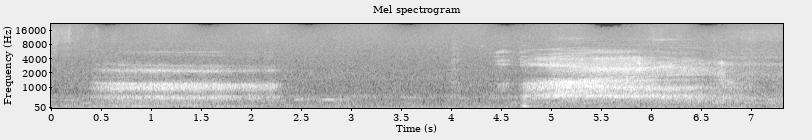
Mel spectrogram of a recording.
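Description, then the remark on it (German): Two long, breathy yawns made as part of a yawning and stretching exercise, the first lasting about two seconds and the second, louder and fuller, following after a short quiet pause. No one speaks. “Dann ein zweites Mal gähnen und ganz langsam strecken oder dehnen.”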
